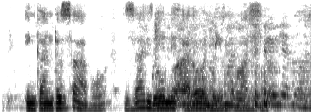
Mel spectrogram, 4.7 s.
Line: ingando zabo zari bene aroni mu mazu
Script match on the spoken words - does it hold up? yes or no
yes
